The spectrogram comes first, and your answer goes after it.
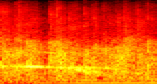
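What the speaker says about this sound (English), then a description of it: "round of applause for our sketch team" Brief burst of audience applause at a sketch comedy student showcase, cheering the sketch class; dense, steady clapping fills the whole moment, close and fairly loud.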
